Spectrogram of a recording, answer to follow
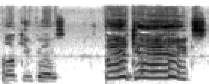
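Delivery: high-pitched put-on voice building to a shout; hammed-up impression of an absent friend; Artie. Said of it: "really try to do his voice right now".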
